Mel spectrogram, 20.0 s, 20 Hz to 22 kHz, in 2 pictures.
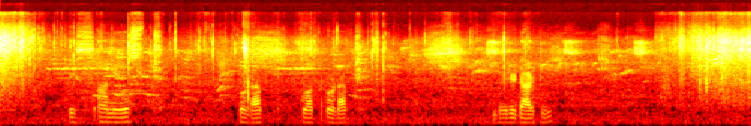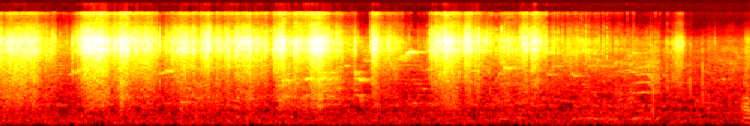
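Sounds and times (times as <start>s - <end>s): plastic and cloth crinkling: 0.0s - 3.4s, 8.8s - 19.3s
faint bird chirps: 0.0s - 20.0s.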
